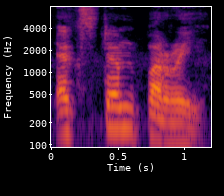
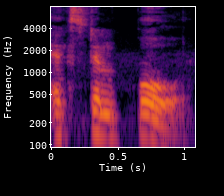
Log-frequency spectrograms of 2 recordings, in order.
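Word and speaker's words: extempore: पी ओ आर ई the pronunciation is एक्स टेंपररी एक्स टेंपररी आव heard this word miss pronounced by many people many educated people इसको पढ़ते एक्सटम पो this not एक्सटम पो the pronunciation इ एक्टेंपरेरी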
